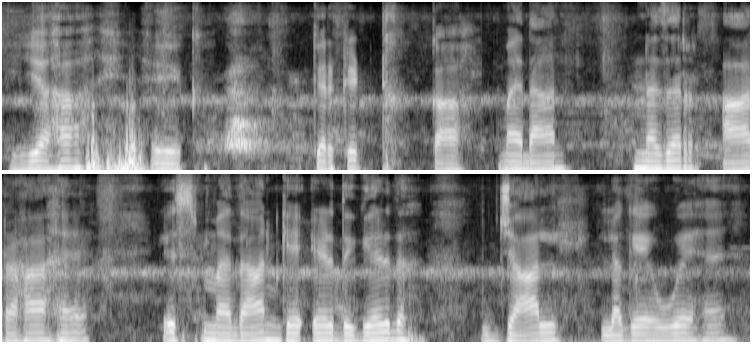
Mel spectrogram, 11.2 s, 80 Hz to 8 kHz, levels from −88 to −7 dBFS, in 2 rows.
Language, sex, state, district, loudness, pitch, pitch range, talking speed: Hindi, male, Uttar Pradesh, Budaun, -17 LUFS, 125 Hz, 120-130 Hz, 90 wpm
